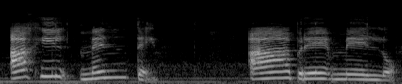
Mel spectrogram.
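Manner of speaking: Ágilmente and Ábremelo slow, with a long opening Á; slow syllable demonstration. Shown as a demonstration. Teacher giving examples, slow Ágilmente, Ábremelo with long first syllable. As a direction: stretch Á, then measured syllables in Ágilmente, Ábremelo. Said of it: "es sobre esdrújula y se acentúa".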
